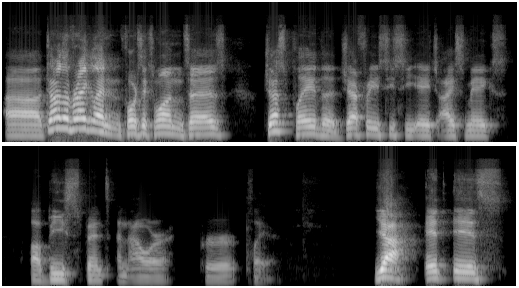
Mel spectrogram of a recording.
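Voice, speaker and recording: Guy hosting a live q&a stream, super excited, rambles and backtracks a lot, mid pitch. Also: takes it slowly. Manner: enthusiastic, rambling, with self-corrections. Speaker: host. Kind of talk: casual live-stream Q&A chat.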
